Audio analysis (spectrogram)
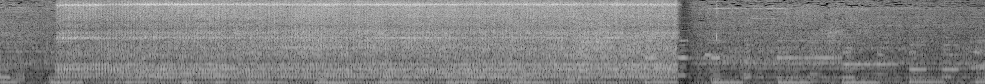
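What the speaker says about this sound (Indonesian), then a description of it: "ada helikopter" An electronic toy helicopter sound effect whirs loudly and steadily with a high pitched tone for several seconds, then cuts to quieter rattling play sounds.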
